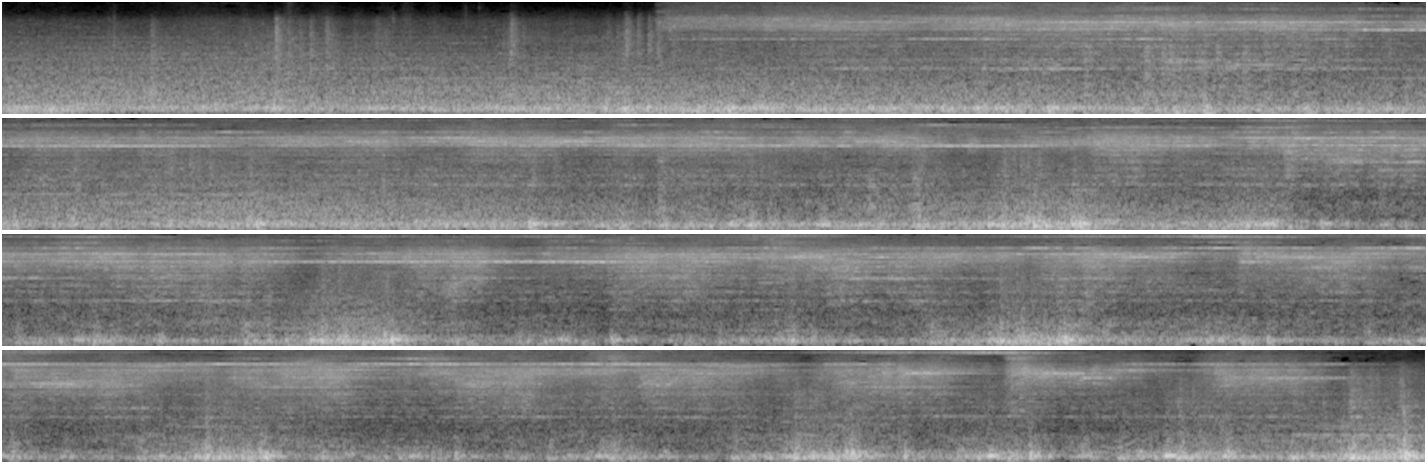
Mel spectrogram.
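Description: A train running through on the rails, its wheels squealing in thin high tones from about three seconds in, over a low rumble. Through the second half the wheels clatter over rail joints.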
